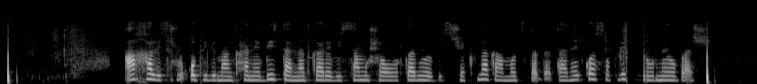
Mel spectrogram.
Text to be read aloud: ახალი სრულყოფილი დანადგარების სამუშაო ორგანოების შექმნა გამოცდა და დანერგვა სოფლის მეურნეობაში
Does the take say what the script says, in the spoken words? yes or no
no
